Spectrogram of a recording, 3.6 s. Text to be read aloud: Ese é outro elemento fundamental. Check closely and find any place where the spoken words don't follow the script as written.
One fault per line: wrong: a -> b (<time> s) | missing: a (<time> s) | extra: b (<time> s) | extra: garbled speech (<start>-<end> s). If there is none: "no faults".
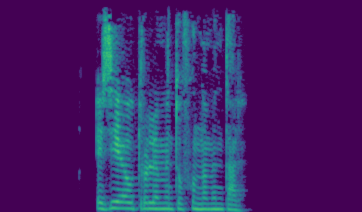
no faults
